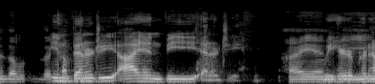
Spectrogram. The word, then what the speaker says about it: Invenergy: Invenergy, I-N-V Energy. I-N-V We hear it pronounced all Energy.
